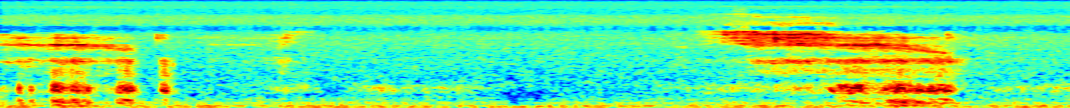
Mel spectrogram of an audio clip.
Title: French bulldog snore 💤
